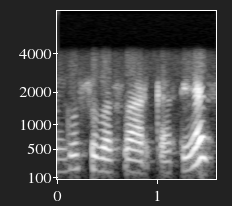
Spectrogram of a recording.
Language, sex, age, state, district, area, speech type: Kashmiri, female, 30-45, Jammu and Kashmir, Bandipora, rural, conversation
